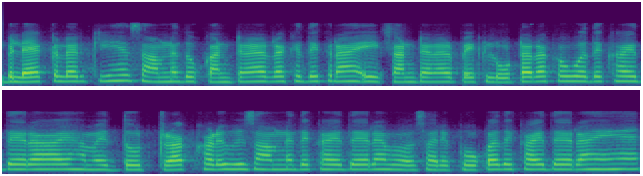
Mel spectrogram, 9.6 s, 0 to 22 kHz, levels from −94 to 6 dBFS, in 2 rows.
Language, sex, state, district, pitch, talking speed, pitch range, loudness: Hindi, female, Madhya Pradesh, Dhar, 230 Hz, 245 wpm, 220-235 Hz, -18 LUFS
